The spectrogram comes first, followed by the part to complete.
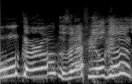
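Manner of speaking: very high, squeaky cartoon seductive bedroom voice. Joking about the date's voice in bed: SpongeBob bedroom voice. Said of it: "that's the worst bedroom voice".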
